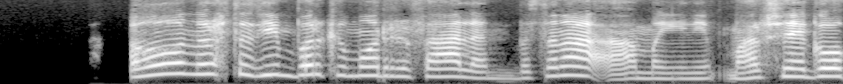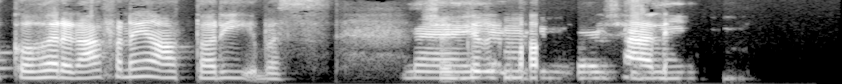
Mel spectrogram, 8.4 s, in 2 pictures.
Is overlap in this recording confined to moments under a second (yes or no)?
no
